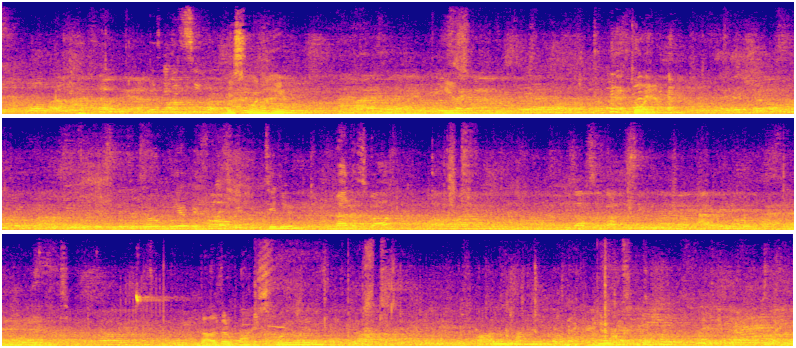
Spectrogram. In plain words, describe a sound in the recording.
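A crowd of men and women chatter nearby in a large echoing hall.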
